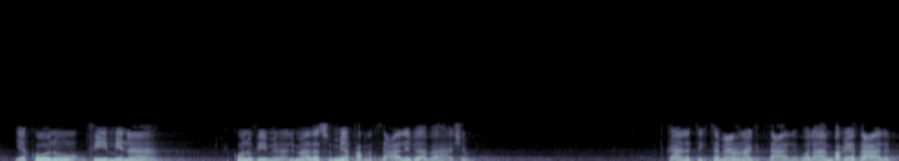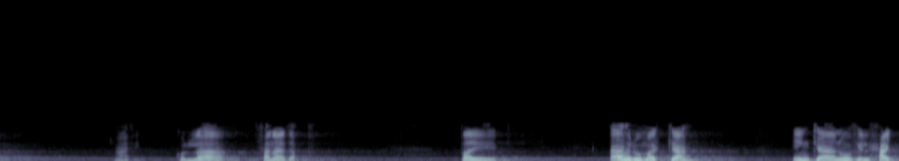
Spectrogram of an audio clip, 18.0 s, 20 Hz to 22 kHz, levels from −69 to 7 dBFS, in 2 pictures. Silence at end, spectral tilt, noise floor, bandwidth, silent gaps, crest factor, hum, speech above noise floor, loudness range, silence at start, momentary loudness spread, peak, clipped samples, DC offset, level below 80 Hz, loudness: 0 s; -11 dB/octave; -51 dBFS; 5.4 kHz; none; 22 dB; none; 29 dB; 6 LU; 0 s; 22 LU; -2 dBFS; under 0.1%; under 0.1%; -50 dBFS; -22 LUFS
